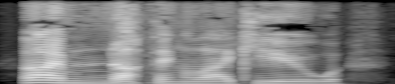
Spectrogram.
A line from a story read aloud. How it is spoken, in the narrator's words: Tempest growled with disdain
